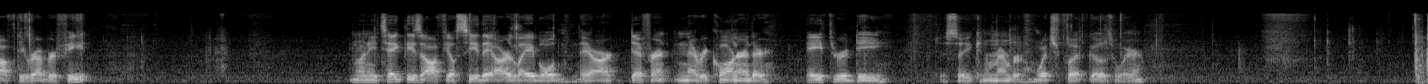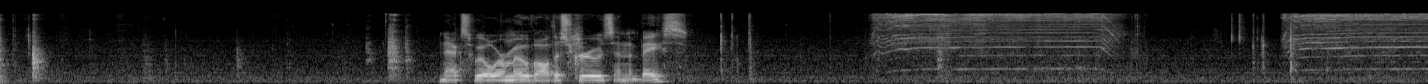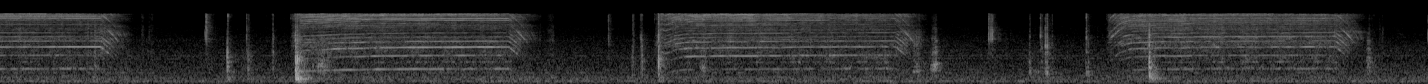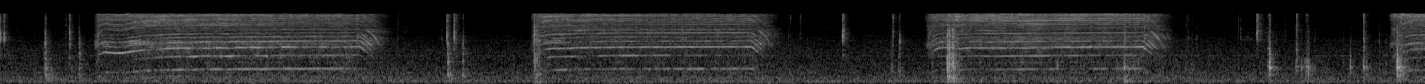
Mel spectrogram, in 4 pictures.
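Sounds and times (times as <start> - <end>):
electric screwdriver motor whine: 23.0 - 25.6, 27.1 - 29.9, 31.5 - 33.9, 35.1 - 37.8, 39.6 - 42.2, 43.8 - 46.7, 48.2 - 50.6, 52.1 - 54.6, 56.7 - 57.0.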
